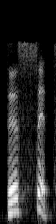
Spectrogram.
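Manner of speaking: "this seat" as thi-seat, slowly; single merged S. Shown as a demonstration. Teacher telling learners how, "this seat" with one S. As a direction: drop the first S of "this seat". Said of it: "이렇게 하시면 돼요".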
